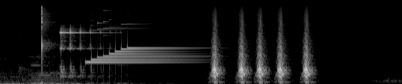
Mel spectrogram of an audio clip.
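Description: Cartoon sound effects: a quick run of chime-like tones that ring and fade, then five quick pops in a row, one for each figure in a row of five cartoon characters popping onto the screen.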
